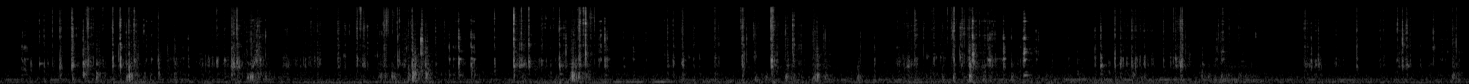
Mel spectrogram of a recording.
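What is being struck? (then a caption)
Bar of soap scraped with a knife blade. A hand-sized solid white soap bar with a glittery orange rim is held in the hand and shaved with a utility knife blade, so flakes curl off. Quiet, bright, crisp scraping and crackling strokes come in rapid, uneven bursts with almost no low end. Each scrape stops dead without any ring.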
